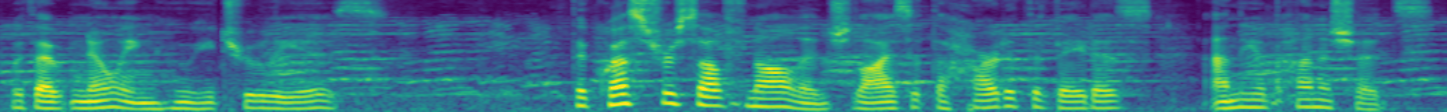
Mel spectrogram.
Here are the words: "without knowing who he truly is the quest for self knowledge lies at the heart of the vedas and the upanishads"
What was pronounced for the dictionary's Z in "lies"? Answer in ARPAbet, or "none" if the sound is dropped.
Z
